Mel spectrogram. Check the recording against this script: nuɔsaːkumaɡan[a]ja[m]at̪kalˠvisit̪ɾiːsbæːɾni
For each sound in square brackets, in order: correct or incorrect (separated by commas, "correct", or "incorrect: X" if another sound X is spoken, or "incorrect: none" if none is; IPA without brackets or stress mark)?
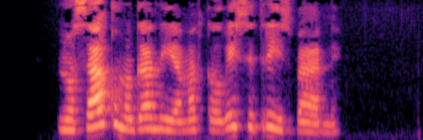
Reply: incorrect: i, correct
